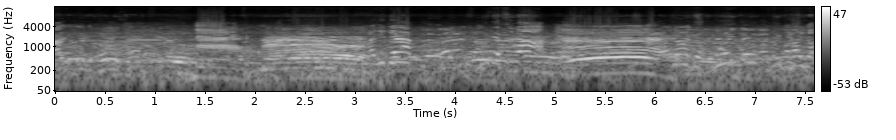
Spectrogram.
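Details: Sahiwal bull calves at Aftabganj market on 18 October; two long, loud moos with rich harmonics, each rising then falling over about two seconds, with a brief burst of crowd noise and chatter behind.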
